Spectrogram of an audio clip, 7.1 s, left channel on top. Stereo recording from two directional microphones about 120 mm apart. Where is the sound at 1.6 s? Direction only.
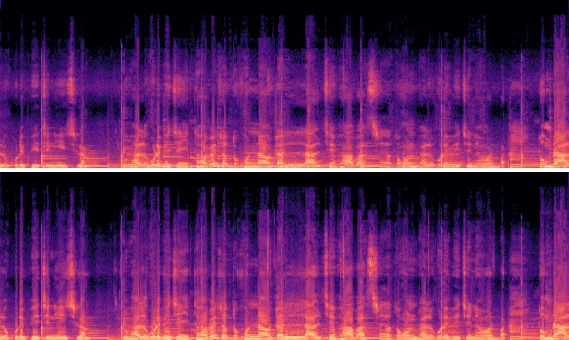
35° right (ahead or behind).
